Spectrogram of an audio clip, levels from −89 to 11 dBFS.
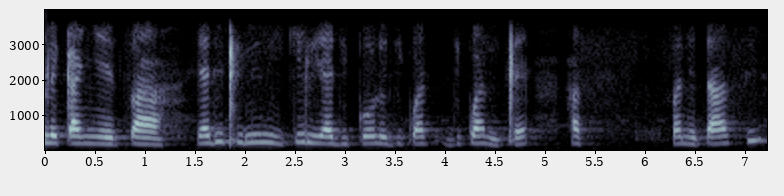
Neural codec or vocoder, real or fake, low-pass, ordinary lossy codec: none; real; 3.6 kHz; none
